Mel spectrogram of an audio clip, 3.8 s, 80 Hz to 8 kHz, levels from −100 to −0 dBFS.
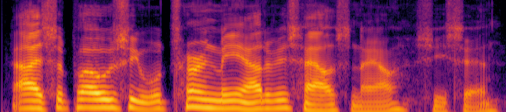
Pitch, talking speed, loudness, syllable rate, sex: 130 Hz, 205 wpm, -17 LUFS, 4.6 syllables/s, male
